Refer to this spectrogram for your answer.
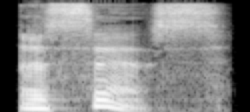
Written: assess

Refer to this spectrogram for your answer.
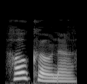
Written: hokona

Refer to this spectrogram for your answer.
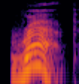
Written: wrap

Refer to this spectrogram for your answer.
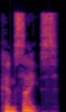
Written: concise

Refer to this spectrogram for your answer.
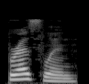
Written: breslin

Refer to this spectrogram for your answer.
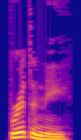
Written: britany

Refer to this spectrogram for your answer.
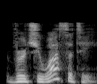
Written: virtuosity

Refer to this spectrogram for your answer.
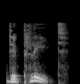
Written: deplete

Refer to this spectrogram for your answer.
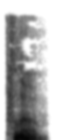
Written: flume

